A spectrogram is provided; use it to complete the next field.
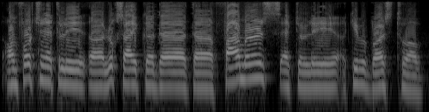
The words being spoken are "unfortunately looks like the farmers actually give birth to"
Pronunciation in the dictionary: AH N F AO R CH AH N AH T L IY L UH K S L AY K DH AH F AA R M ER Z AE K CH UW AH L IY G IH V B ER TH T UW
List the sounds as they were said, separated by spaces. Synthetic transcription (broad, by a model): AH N F AO R CH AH N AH T L IY L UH K S L AY K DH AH F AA R M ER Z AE K CH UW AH L IY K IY P B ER S T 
